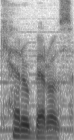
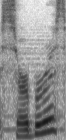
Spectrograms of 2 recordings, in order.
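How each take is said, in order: First: The name is said with a Japanese pronunciation. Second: The name is said with an English pronunciation. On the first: "in Japanese it's" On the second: "Some people say"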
